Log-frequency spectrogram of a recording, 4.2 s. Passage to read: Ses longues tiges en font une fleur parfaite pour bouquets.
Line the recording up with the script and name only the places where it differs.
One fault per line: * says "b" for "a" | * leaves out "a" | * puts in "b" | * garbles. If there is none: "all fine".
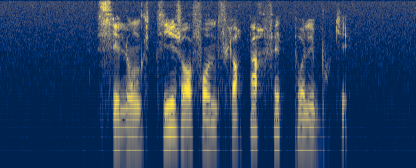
* puts in "les"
